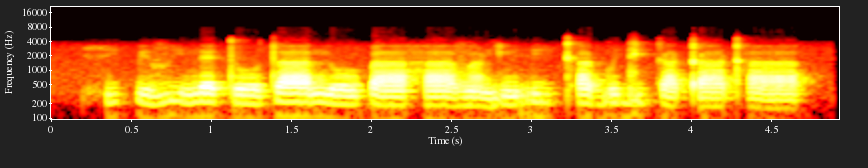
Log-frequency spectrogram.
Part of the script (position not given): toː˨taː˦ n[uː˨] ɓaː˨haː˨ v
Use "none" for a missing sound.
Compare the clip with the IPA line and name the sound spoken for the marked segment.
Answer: oː˨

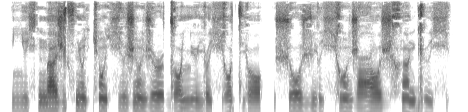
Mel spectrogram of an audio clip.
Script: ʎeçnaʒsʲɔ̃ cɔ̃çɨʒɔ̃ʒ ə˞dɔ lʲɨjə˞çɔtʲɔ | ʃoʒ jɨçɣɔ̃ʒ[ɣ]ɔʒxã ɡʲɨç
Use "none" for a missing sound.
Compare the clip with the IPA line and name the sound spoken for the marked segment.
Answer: ʕ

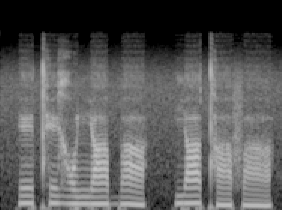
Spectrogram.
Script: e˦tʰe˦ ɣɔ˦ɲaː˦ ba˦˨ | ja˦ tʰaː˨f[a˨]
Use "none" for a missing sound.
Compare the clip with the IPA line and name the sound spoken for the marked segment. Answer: aː˨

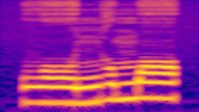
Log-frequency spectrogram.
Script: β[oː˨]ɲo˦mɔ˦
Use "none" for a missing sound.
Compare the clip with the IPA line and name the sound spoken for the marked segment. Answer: oː˨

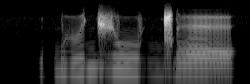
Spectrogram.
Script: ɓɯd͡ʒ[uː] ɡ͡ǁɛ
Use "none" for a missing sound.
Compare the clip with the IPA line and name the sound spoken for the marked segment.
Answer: uː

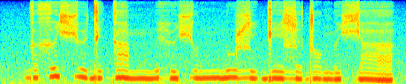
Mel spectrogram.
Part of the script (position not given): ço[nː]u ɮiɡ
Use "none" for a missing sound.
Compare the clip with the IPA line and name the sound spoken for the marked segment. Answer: nː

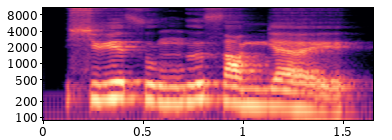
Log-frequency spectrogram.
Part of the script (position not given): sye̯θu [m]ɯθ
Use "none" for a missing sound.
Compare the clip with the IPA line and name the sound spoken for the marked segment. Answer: ŋ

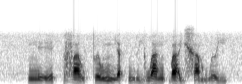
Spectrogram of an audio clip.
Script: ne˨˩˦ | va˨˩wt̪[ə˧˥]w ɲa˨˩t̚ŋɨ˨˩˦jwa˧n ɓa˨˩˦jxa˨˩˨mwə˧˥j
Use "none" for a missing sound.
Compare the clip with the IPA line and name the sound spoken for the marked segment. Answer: ə˧˥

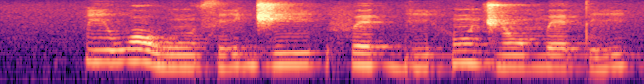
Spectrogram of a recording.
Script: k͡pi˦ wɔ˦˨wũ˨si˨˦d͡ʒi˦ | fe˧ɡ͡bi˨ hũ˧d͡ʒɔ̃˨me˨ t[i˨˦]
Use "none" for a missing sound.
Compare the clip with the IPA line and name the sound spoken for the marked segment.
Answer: i˨˦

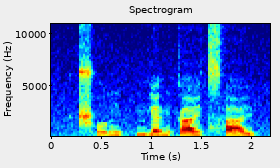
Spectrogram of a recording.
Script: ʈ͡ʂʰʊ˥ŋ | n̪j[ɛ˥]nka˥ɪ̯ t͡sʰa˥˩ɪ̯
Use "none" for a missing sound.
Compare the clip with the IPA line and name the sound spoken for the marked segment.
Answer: ɛ˥˩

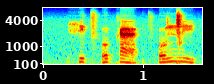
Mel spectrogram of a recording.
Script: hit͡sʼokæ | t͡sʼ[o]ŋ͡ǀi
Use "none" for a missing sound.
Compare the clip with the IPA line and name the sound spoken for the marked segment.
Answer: o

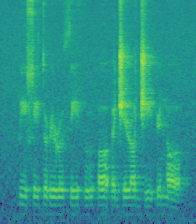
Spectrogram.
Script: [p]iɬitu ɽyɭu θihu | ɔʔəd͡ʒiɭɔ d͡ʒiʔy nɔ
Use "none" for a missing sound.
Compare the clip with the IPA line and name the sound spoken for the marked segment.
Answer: p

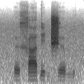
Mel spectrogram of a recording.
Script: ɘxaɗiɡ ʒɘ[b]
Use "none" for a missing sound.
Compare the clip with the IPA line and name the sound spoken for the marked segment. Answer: b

